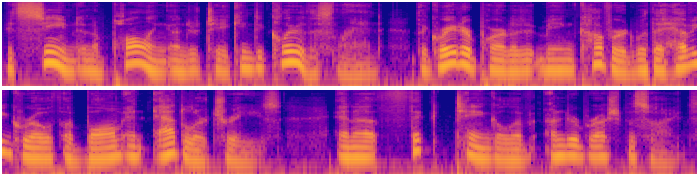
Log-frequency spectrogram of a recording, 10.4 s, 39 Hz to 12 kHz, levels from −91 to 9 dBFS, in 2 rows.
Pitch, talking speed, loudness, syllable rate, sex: 120 Hz, 185 wpm, -19 LUFS, 5.1 syllables/s, male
